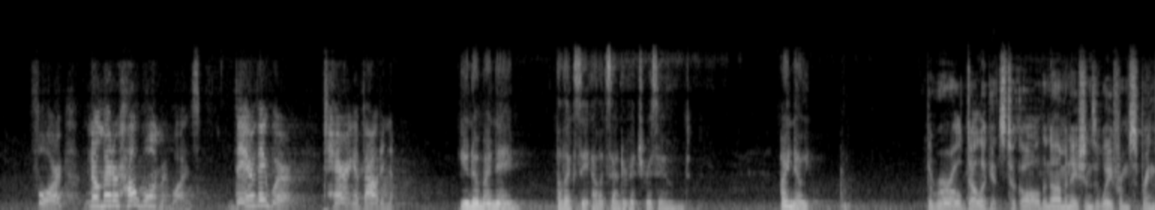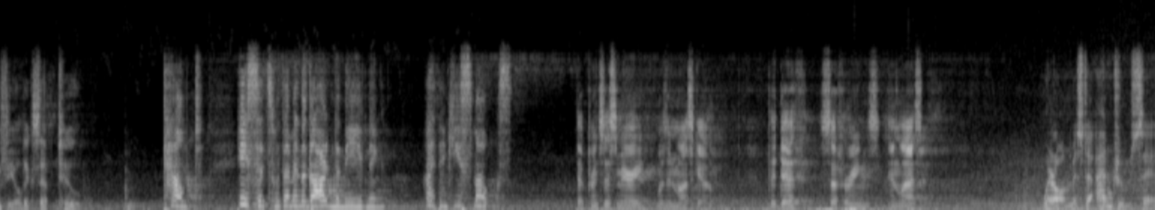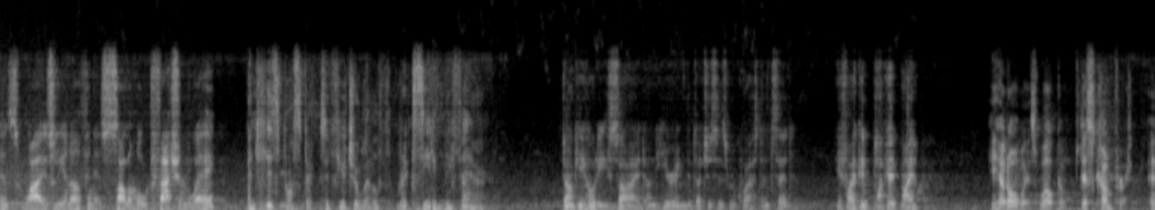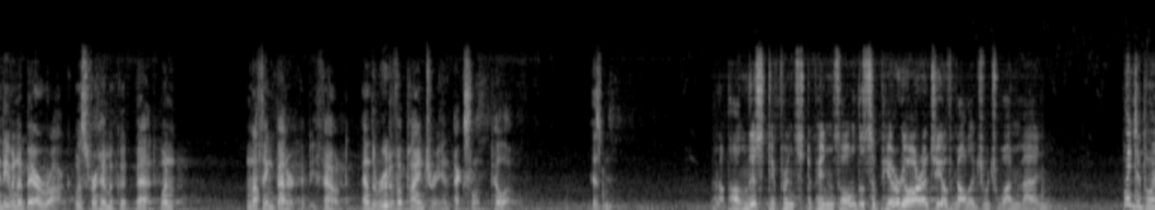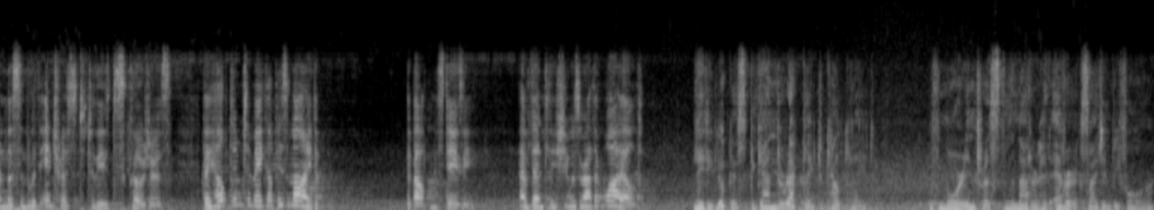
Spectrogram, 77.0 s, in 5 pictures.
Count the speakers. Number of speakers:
9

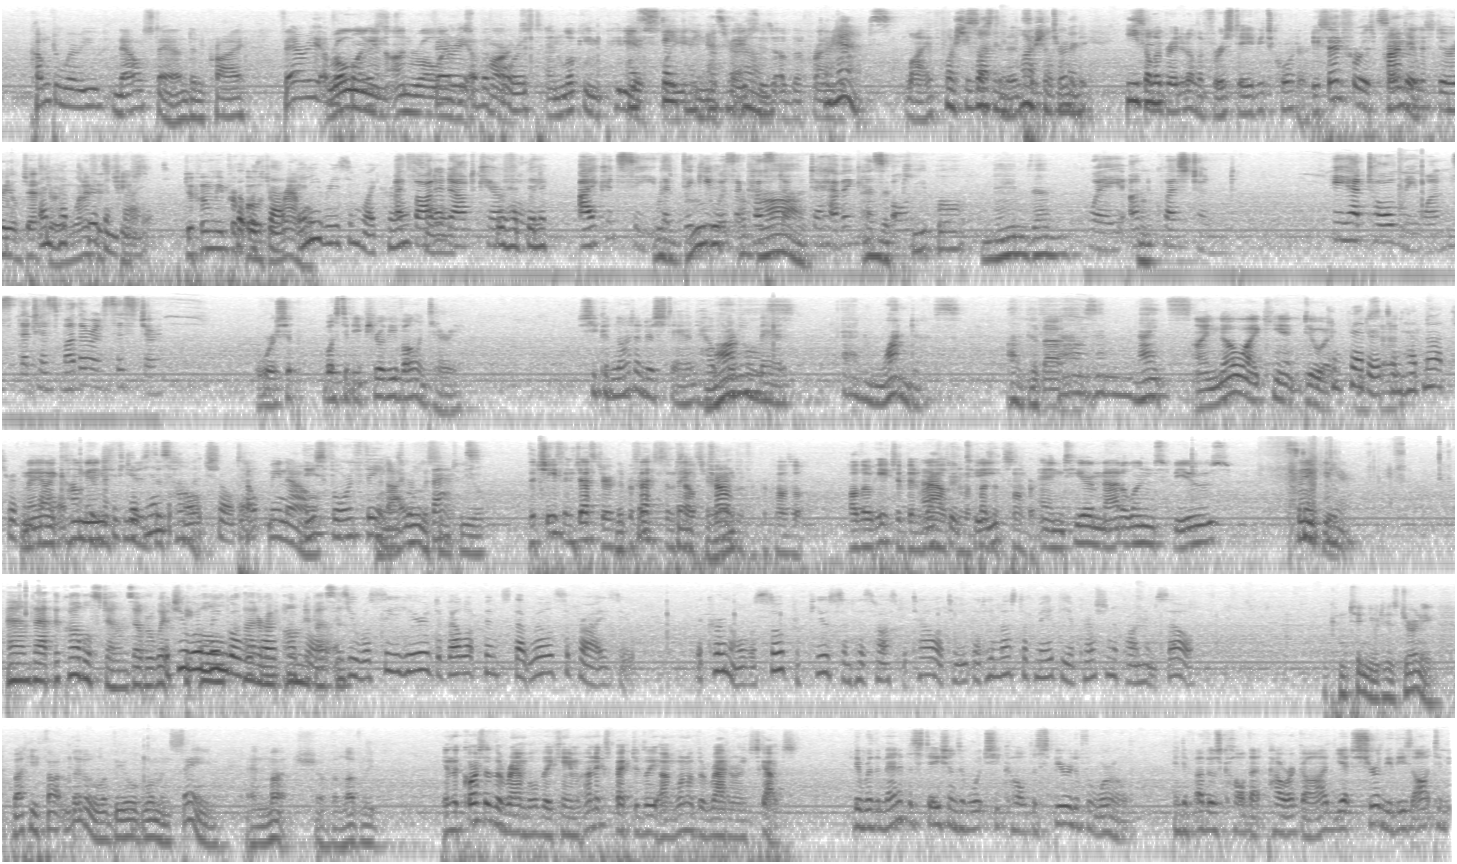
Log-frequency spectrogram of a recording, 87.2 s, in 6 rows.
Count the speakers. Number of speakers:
8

